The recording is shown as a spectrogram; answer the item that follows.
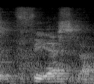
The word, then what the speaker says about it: fiesta: And so is fiesta, by the way, exactly in parallel.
